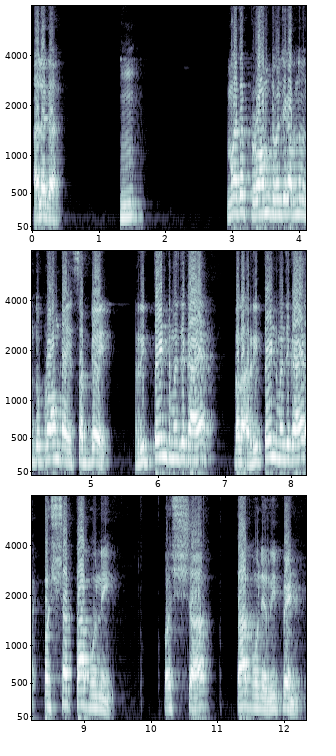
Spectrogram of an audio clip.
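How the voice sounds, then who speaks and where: A man's voice: high-pitched, moderate pace. A male teacher with a Marathi accent giving an exam-prep vocabulary lecture, repeating meanings and quizzing his class. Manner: repetitive, drilling meanings and asking the class.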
